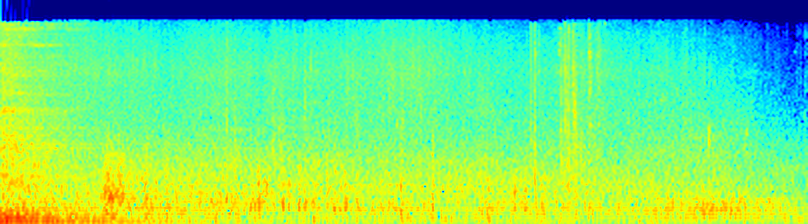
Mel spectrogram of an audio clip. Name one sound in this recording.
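Footsteps crunch softly on rough ground.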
